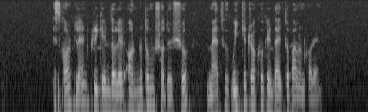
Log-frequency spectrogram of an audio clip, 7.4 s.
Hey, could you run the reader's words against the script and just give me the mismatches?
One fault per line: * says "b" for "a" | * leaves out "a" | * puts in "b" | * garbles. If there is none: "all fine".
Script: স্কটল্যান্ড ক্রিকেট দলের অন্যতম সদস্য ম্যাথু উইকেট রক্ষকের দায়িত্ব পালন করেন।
all fine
